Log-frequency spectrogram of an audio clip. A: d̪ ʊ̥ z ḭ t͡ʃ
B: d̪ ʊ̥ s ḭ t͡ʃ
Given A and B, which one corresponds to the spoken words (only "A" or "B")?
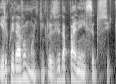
B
